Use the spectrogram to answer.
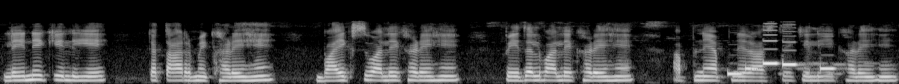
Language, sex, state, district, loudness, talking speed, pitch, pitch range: Hindi, female, Madhya Pradesh, Bhopal, -14 LUFS, 140 wpm, 190 Hz, 185-195 Hz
